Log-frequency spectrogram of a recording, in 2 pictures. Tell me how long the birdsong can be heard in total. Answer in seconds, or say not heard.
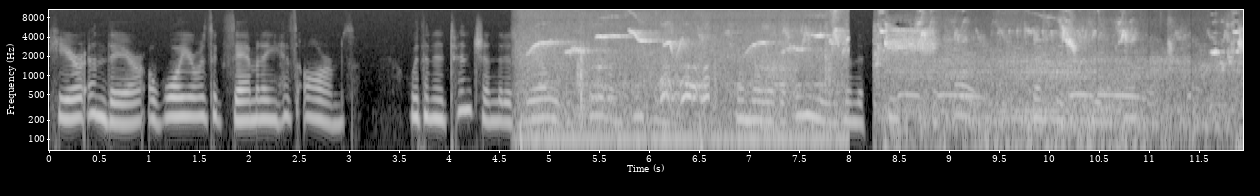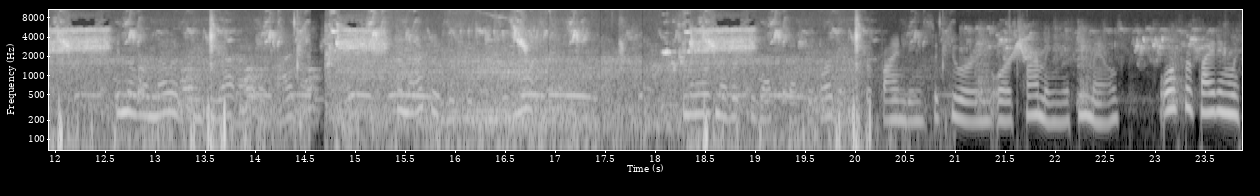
19 s.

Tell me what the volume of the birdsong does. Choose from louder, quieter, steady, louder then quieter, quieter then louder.
quieter.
